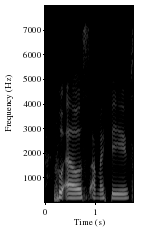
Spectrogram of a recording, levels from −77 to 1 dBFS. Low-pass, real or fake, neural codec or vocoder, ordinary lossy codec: 7.2 kHz; real; none; none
